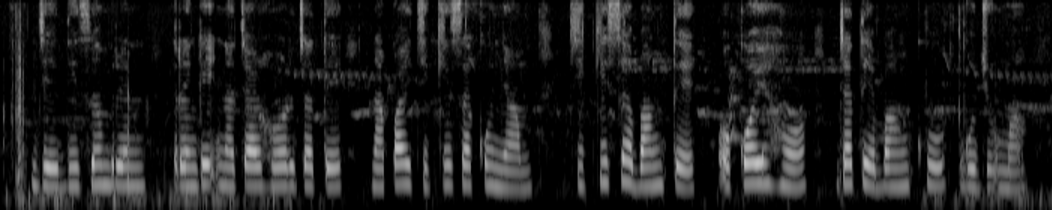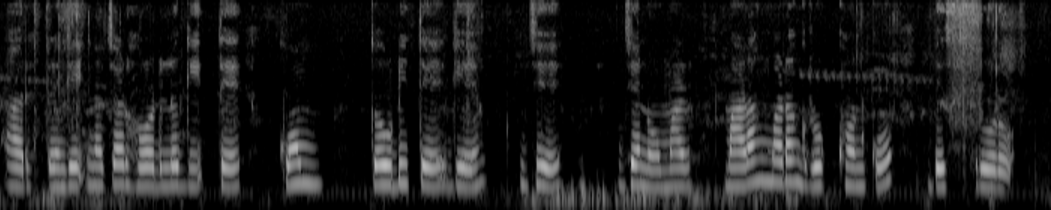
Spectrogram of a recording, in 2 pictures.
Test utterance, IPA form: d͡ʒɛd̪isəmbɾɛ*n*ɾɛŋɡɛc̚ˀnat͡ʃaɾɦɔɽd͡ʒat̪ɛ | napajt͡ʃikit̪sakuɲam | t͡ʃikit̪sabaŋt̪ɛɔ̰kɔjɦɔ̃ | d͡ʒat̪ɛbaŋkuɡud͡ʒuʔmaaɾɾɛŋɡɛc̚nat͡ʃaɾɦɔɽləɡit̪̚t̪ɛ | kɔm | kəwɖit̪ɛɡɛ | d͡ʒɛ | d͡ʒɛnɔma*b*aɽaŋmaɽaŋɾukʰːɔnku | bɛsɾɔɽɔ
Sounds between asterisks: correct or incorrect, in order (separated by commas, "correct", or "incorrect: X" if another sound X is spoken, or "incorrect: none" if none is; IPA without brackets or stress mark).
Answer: correct, incorrect: m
